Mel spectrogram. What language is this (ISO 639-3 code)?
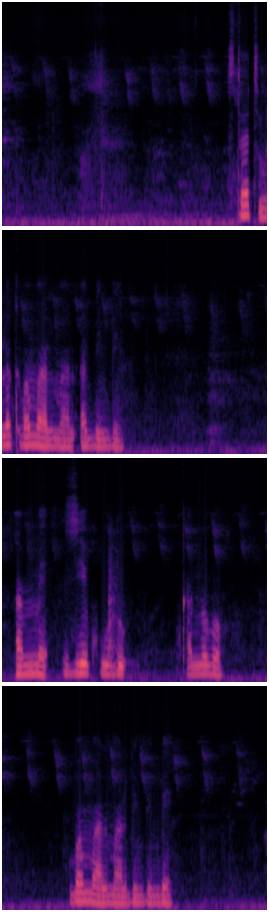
dga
